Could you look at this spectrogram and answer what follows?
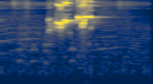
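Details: A single brief, loud sooty-headed bulbul phrase of two quick chirpy, warbled notes, from a lure recording meant to stir silent birds into singing.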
